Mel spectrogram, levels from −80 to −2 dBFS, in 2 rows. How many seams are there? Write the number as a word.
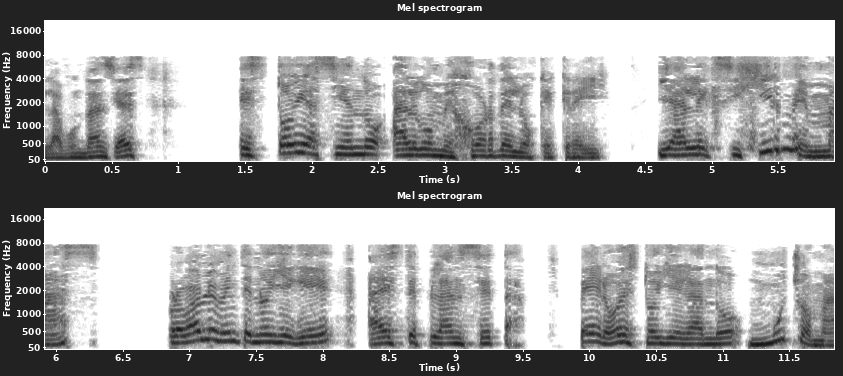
zero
